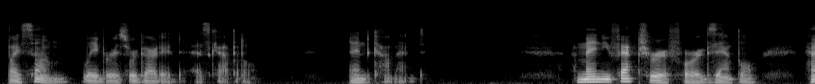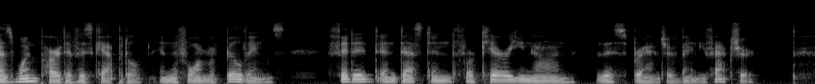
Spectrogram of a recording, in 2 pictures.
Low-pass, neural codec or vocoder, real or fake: 7.2 kHz; codec, 16 kHz, 6 kbps, DAC; fake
